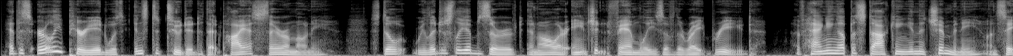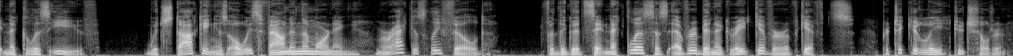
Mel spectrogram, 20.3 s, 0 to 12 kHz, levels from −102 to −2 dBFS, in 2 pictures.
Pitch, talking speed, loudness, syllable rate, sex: 125 Hz, 175 wpm, -22 LUFS, 5.5 syllables/s, male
